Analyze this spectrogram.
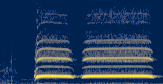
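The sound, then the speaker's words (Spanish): A whistle from an approaching train sounds two loud, steady blasts at one fixed mid-high pitch, a shorter toot followed by a longer one after a brief gap, with no voices. “Es una barrera y está baja porque viene el tren.”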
